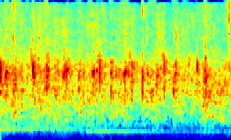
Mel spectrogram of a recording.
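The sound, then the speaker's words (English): A church audience claps steadily in praise during a worship service. The applause is dense and even, with no break, and holds at a moderate level for its whole length. “Give him a hand clap of praise if you love him tonight with all your heart.”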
